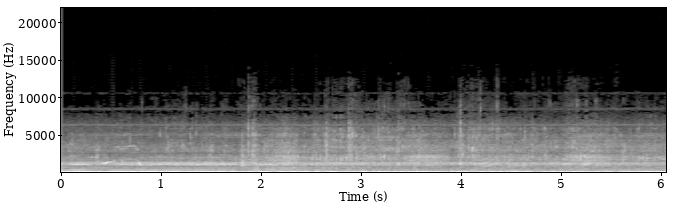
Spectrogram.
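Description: Stand-up paddle blade dipping and pulling through calm seawater, with a steady low wind rumble on the microphone.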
